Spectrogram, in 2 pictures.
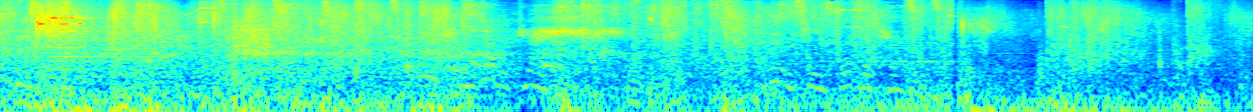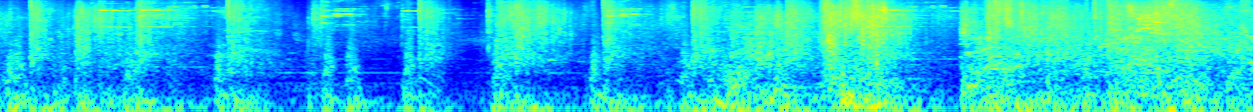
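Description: Spell blasts and weapon hits crash and clash in a frantic fight.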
